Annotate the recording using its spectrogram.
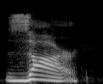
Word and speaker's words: czar: The other word that starts with C is czar. C-Z-A-R. There's tons of talk in our province and our country about getting a border czar, a fentanyl czar. And it's got the silent letter, right? C is silent.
